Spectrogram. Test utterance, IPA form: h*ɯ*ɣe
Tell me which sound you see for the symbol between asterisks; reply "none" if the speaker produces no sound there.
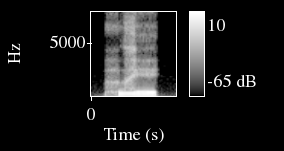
ɯ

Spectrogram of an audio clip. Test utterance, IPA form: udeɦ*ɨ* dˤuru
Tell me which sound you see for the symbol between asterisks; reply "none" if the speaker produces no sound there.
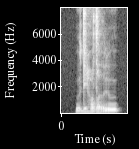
ɨ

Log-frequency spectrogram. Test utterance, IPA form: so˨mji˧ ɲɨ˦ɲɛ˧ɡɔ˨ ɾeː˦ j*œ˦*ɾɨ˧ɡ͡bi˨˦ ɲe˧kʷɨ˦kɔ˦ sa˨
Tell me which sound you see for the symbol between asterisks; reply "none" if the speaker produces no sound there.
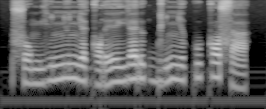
ɛ˦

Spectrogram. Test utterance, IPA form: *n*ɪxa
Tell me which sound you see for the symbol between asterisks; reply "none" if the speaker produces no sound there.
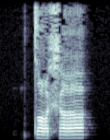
tˤ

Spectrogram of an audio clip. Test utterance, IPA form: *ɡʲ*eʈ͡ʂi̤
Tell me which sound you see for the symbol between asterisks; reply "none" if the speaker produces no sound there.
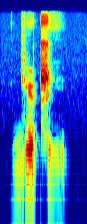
ɡʲ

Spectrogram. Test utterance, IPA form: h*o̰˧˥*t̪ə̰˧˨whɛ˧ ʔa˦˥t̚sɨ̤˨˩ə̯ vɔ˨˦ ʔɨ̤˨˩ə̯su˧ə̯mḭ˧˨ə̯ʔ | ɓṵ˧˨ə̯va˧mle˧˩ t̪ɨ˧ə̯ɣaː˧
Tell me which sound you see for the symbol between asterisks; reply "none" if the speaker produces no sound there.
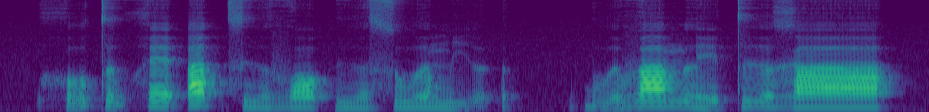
o̰˧˥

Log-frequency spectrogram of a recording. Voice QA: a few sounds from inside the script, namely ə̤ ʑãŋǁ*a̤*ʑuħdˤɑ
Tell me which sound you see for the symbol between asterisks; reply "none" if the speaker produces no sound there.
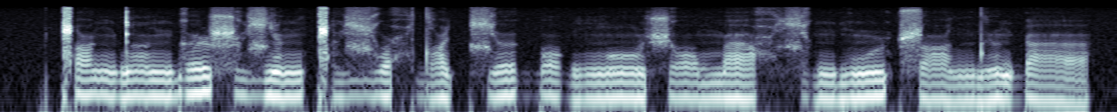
ə̤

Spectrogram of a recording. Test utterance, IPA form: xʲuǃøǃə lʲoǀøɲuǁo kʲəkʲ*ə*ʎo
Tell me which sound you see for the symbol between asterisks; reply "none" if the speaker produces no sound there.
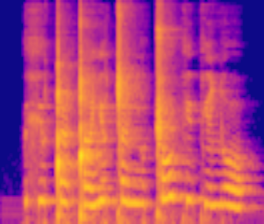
ə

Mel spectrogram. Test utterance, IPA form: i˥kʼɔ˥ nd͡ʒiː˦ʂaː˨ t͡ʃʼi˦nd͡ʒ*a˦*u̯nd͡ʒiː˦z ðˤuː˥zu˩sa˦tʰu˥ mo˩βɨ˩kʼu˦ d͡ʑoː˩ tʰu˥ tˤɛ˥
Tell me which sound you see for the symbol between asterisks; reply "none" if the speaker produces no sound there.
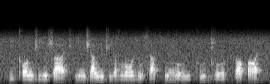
a˦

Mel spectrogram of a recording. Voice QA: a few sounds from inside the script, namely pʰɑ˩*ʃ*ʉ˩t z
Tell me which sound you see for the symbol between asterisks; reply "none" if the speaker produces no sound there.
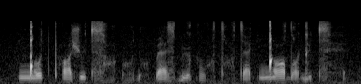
ʃ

